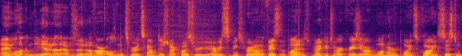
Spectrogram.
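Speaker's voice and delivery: super fast, rattled off at top speed. Host opening a spirits review episode, Micro Machines guy fast talk. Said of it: "You're like a micro machine guy".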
